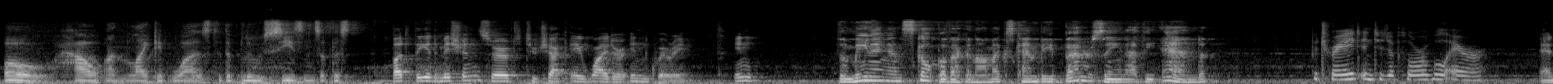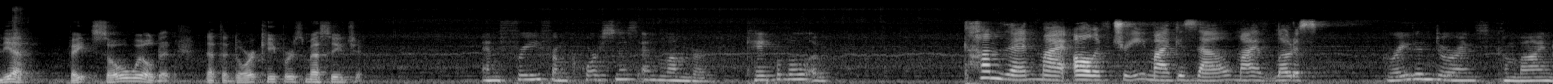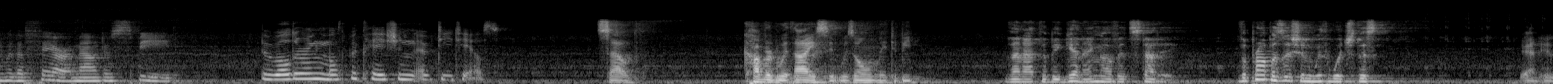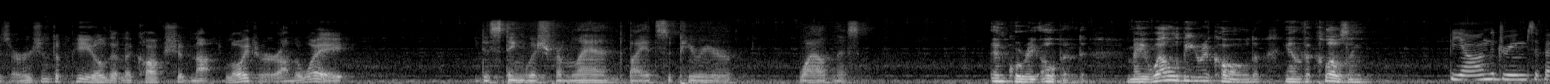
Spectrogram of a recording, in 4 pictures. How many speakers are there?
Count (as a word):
seven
